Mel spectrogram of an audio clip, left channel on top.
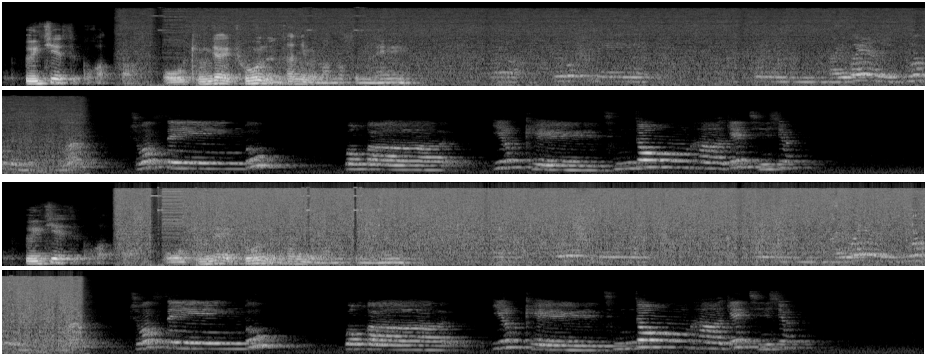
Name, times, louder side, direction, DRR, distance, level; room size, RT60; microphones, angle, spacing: voice 1, 0.2-4.1, left 3 dB, 65° left, 7 dB, 0.5 m, -19 dB
sound 1, 1.1-10.1, right 13 dB, 70° right, 0.4 m, -22 dB
voice 2, 4.9-6.5 7.5-10.1 10.5-11.9 12.7-13.8 14.1-17.1, left 1 dB, 5° right, -6 dB, 2.3 m, -27 dB
7.1 x 3.9 x 3.4 m, 0.76 s
head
